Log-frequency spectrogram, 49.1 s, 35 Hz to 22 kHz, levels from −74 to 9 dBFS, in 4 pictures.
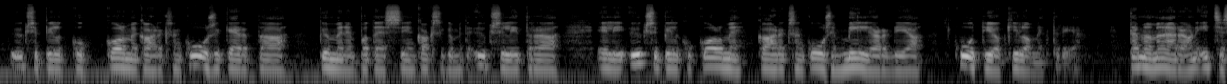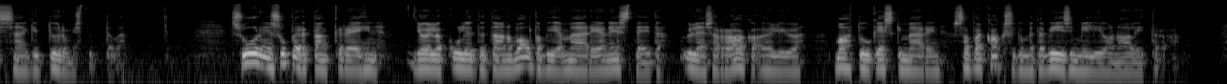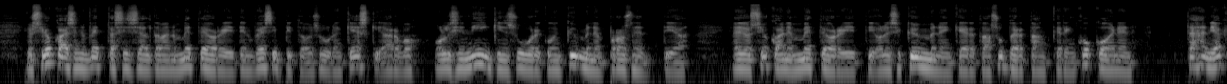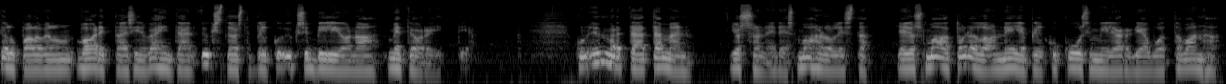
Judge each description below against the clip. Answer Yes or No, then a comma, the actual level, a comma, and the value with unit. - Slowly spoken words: Yes, slow, 90 wpm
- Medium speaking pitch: No, low, 115 Hz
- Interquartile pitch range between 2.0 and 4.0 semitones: Yes, average, 3.0 semitones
